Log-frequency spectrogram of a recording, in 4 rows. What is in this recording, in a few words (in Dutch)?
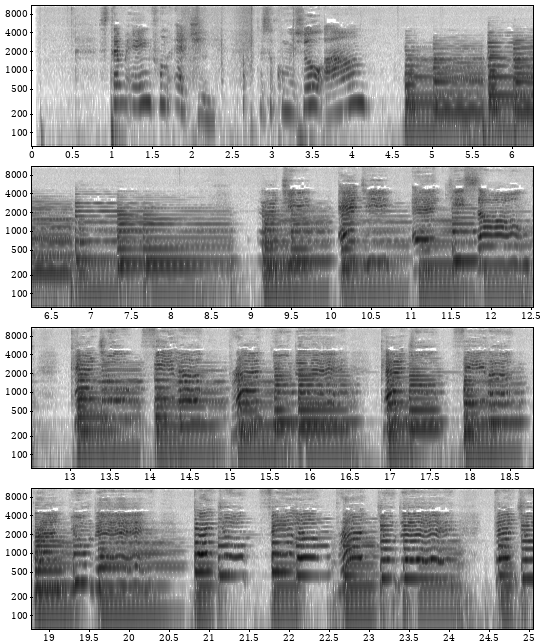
6 kleuren inzinger 1 ste stem eind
